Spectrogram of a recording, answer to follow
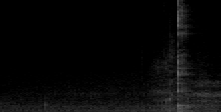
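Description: Mostly near silence. Near the end comes a soft puff of breath blowing on a spoonful of hot curry, with one sharp light click in the middle of it.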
